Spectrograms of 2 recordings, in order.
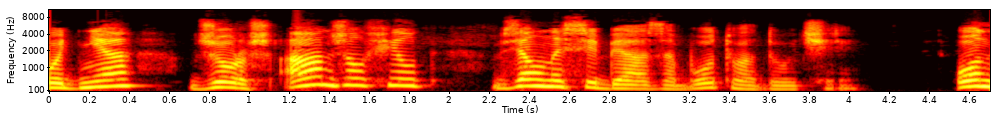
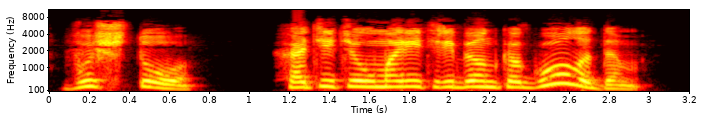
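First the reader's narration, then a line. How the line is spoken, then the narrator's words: Thundering angry voice. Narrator (Russian): он сверкнул глазами и прогремел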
